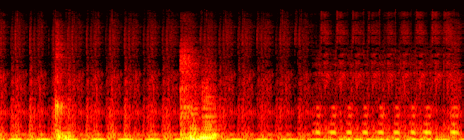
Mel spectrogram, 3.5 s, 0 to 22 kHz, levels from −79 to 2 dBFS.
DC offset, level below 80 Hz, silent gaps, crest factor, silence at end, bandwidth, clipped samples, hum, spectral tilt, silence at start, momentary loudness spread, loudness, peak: 3%; -28 dBFS; none; 18 dB; 0 s; 16.5 kHz; under 0.1%; none; -6.5 dB/octave; 0 s; 14 LU; -27 LUFS; -6 dBFS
